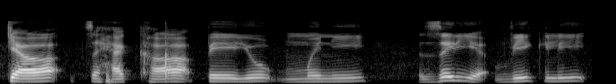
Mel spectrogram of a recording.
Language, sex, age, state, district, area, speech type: Kashmiri, male, 18-30, Jammu and Kashmir, Bandipora, rural, read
